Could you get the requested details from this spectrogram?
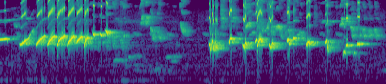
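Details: Singing white-rumped shama in the morning, played to provoke other shamas: a rapid series of repeated rising whistles, then evenly spaced bright two-note phrases about three per second, with faint low hum behind.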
